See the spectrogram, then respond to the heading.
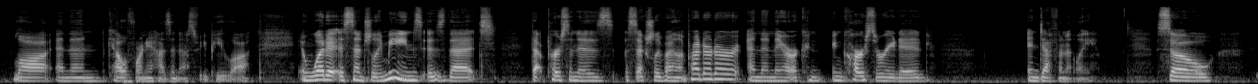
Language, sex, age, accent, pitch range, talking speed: English, female, 30-49, American, 155-190 Hz, 140 wpm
